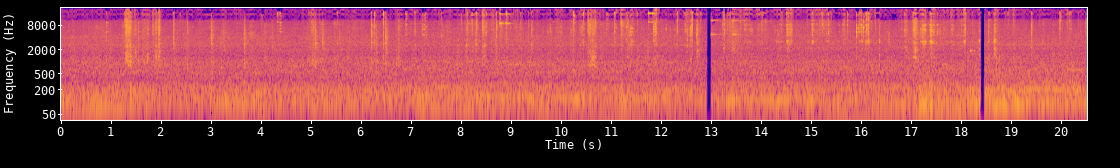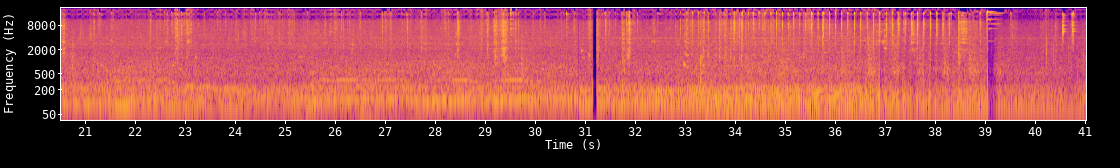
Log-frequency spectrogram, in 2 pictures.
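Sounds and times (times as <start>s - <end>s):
low engine-like hum: 0.0s - 41.0s
metallic clinks and taps: 30.5s - 39.6s, 40.2s - 41.0s.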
